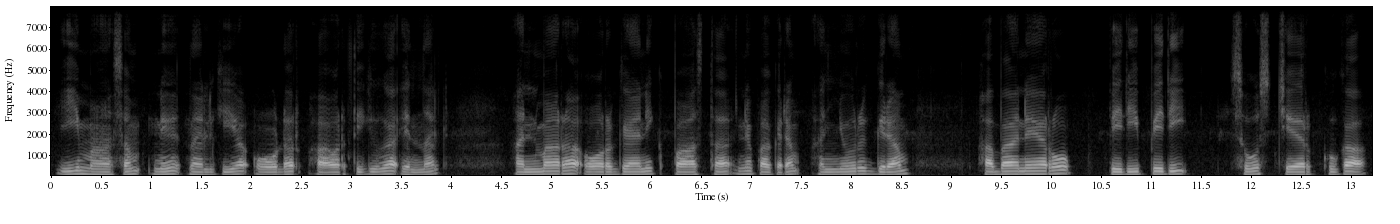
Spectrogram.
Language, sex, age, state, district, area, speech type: Malayalam, male, 30-45, Kerala, Wayanad, rural, read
